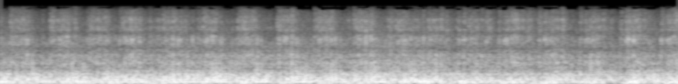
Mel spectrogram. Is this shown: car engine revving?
yes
